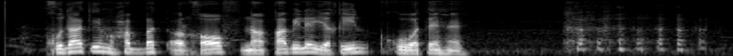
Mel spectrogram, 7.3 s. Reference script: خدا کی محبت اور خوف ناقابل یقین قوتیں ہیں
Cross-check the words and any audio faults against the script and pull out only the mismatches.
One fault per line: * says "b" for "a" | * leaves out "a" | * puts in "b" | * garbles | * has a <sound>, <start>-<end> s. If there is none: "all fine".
* has a laugh, 5.6-7.1 s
